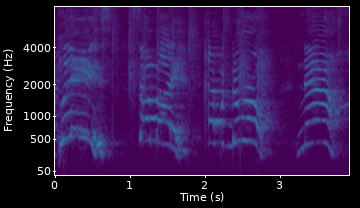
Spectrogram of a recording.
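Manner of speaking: high, loud pleading cry for help; desperate begging. Retold or imitated. Woman in labor begging staff for the epidural, loud and desperate. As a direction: beg the nurses like the pain is unbearable.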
